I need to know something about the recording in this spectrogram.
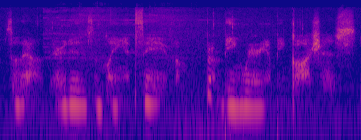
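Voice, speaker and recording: Female ASMR game commentator: high-pitched whisper, casual explanatory delivery. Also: flat delivery, normal speed, warm tone. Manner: casual, explanatory, thinking aloud. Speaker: gaming ASMR video creator.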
